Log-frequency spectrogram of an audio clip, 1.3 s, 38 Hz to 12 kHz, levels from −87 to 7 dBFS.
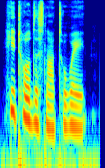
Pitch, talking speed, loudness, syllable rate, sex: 180 Hz, 275 wpm, -17 LUFS, 5.8 syllables/s, female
